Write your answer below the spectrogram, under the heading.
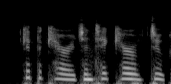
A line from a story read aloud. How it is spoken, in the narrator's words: she said, and her voice trembled like that of one shivering with cold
